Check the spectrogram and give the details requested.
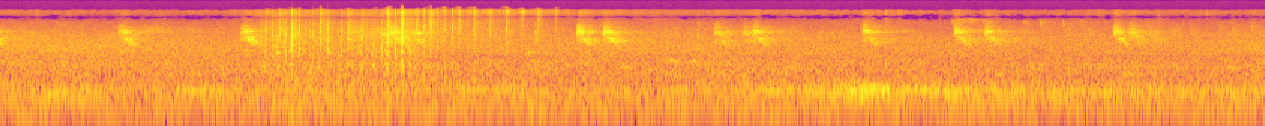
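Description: Birds chirping, short falling chirps repeated about once a second, with a brief rapid flurry of clicks about two to three seconds in.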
